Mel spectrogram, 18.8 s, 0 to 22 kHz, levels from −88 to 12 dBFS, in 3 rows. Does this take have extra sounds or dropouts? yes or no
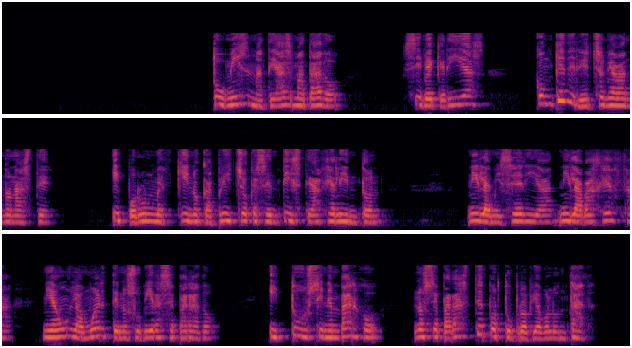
no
